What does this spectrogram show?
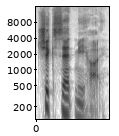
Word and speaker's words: Csikszentmihalyi: on and if I can you can you pronounce the author's name yeah well yes it is me me hi Csikszentmihalyi that's right it's yeah I can never remember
